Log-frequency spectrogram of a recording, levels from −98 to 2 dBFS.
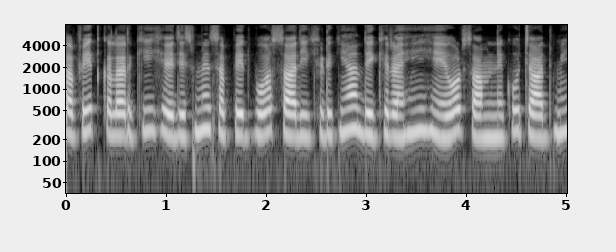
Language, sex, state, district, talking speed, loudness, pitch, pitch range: Hindi, female, Chhattisgarh, Raipur, 190 wpm, -18 LUFS, 235 Hz, 225-260 Hz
